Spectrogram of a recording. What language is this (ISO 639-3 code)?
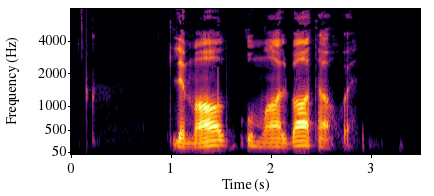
kur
